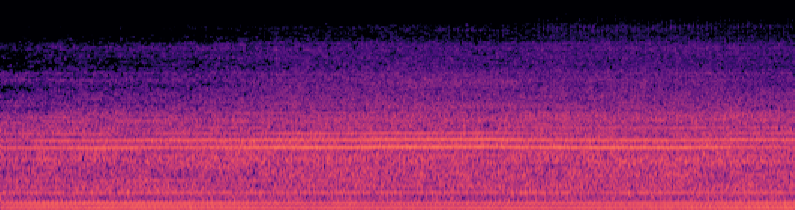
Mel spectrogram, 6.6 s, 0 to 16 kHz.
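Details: Bobcat ZT219 zero-turn mower after replacing the broken throttle cable and re-bending the choke rod: small engine holds a steady, even drone with a faint hum and no surging or hunting; running normally.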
